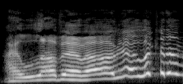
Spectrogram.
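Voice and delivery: high, loud gushing parent; excited doting parent. Retold or imitated. Parent filming child in school play, excited high gush. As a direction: gush over the kid on stage.

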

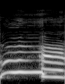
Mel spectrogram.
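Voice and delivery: very high loud mock baby cry; high wailing baby imitation. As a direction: squeal like a fussing baby. Baby crying again.

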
